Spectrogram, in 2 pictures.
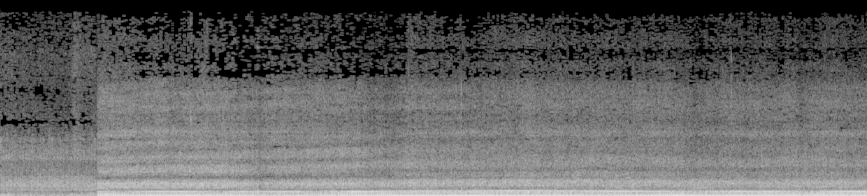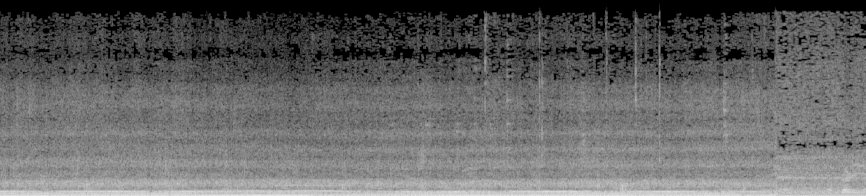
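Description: A heavy armoured vehicle's diesel engine rumbles and whines loudly close by as it turns.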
